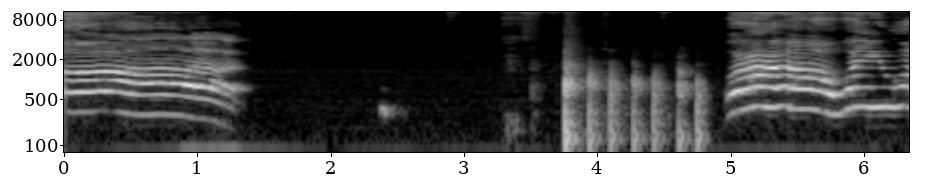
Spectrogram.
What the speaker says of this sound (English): Shall we knock on the door?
